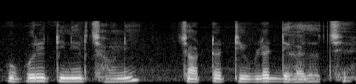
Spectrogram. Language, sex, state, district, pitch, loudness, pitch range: Bengali, male, West Bengal, Alipurduar, 145 Hz, -15 LUFS, 135-150 Hz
